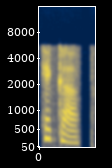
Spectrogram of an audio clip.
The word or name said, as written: hiccough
